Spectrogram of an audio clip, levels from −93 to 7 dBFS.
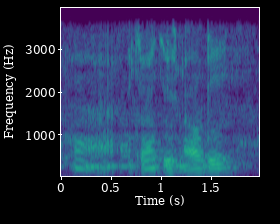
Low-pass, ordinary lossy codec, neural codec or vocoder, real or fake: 3.6 kHz; none; codec, 16 kHz, 16 kbps, FunCodec, trained on Chinese and English, 50 frames a second; fake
